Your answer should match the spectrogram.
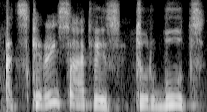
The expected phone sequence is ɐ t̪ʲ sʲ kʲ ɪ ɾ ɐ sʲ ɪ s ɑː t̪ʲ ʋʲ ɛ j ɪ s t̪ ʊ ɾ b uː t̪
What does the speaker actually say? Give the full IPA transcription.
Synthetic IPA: ɐ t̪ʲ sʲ kʲ ɪ ɾ ɐ ɪ s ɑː t̪ʲ ʋʲ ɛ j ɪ s t̪ ʊ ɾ b uː t̪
